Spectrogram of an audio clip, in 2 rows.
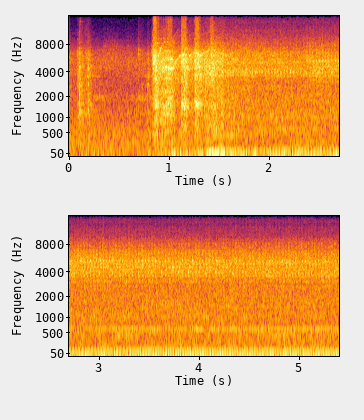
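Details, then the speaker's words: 2019 Ford Fusion 2.0 EcoBoost with the alternator belt removed: engine cranks, catches and settles into steady even idle, earlier noise gone; noisy alternator was confirmed by running with belt removed. "So hopefully you'll hear that the noise has gone away"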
